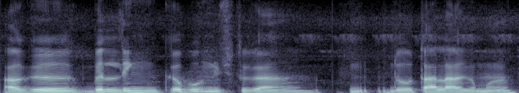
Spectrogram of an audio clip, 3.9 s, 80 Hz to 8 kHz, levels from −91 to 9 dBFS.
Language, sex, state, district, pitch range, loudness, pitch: Wancho, male, Arunachal Pradesh, Longding, 110-140 Hz, -17 LUFS, 130 Hz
